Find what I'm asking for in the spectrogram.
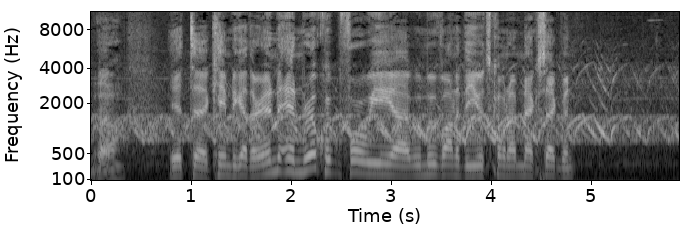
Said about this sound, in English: sorry about the siren there.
